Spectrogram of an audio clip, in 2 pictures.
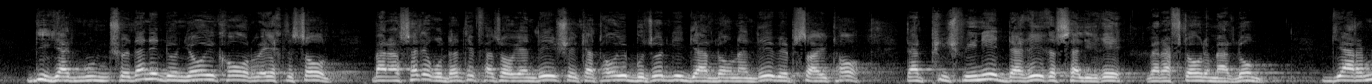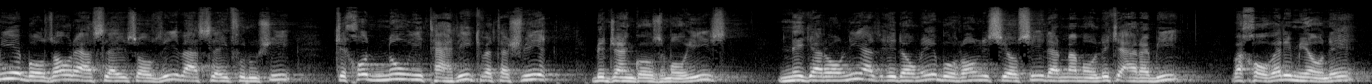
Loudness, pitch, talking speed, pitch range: -13 LUFS, 180 Hz, 110 wpm, 170-200 Hz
